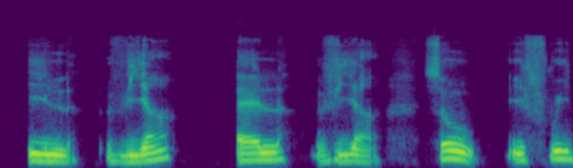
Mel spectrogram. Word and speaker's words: il vient: viens, il, elle, vient, final T not pronounced, il vient, elle vient.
